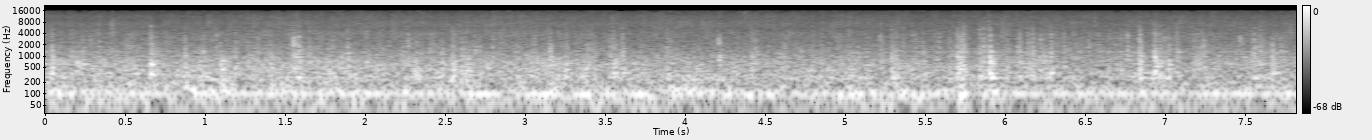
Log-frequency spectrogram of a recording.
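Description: Steady rain falls continuously, a dense hiss of drops with scattered sharper patters on a surface, and a low rumbling hum underneath. No voices, just the rain throughout.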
